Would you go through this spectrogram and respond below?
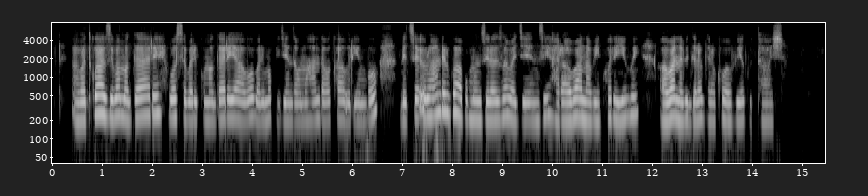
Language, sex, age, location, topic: Kinyarwanda, female, 18-24, Gakenke, government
